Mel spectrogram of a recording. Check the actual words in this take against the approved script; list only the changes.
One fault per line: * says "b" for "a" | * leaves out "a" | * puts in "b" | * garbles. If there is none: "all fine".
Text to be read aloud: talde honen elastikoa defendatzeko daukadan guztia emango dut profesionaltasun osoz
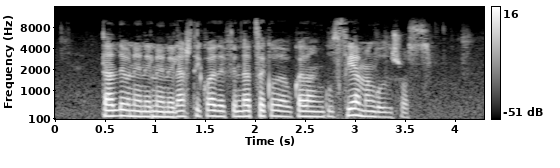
* puts in "honen"
* leaves out "dut profesionaltasun"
